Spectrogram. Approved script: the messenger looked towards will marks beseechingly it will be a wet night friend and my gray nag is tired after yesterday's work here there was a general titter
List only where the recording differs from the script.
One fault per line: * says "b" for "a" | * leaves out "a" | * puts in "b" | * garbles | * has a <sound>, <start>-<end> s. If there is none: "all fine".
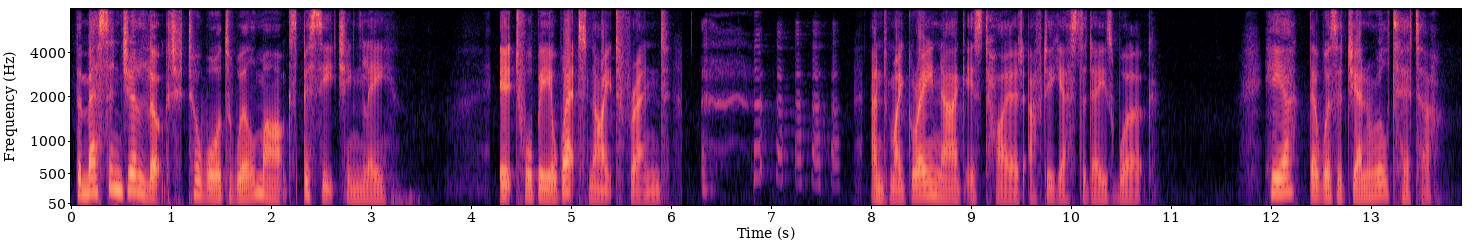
* has a laugh, 6.2-7.7 s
